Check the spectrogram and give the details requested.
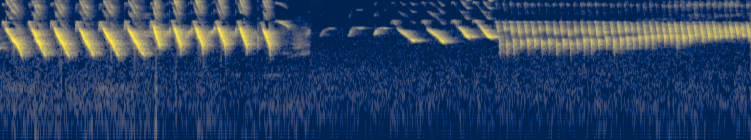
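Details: Canary song meant for training young canaries: a fast series of descending chirps, a brief pause, then rising notes leading into a dense buzzy high trill.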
